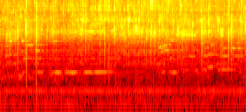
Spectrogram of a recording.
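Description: Bitter gourd and onion curry frying in a pan, a steady close sizzle and crackle with a few faint stirring clicks, running continuously without talk.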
